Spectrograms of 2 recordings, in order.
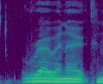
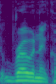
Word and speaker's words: Roanoke: Roanoke, no, but I love I love the name Rowan and I love oak. – Yeah, it's Roanoke colony, so it's spelled like O... Sorry, R-O-A. – Yeah. – N-O-K-E.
